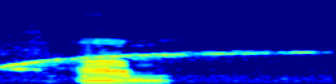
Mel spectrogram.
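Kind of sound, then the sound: vehicle, police siren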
